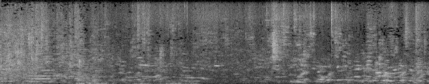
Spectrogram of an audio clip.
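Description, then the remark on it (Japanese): Bustling outdoor crowd ambience at the Tsukiji Outer Market, a fish market, with overlapping chatter, footsteps and general street hubbub at a steady moderate level; some voices pass by, and a low rumble swells briefly near the start. “築地場外市場から散歩中継”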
